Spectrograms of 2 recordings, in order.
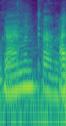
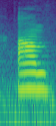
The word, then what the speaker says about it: Gaiman: Gaiman. – I know I'm always going to say it wrong. – I think it's Gaiman.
